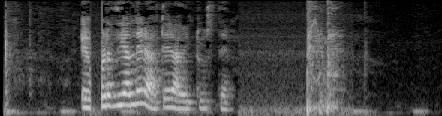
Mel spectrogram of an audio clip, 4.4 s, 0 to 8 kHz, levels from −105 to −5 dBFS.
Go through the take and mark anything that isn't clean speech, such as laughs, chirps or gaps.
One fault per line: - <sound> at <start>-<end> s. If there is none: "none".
- dropout at 0.9-1.0 s
- thud at 3.1-3.5 s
